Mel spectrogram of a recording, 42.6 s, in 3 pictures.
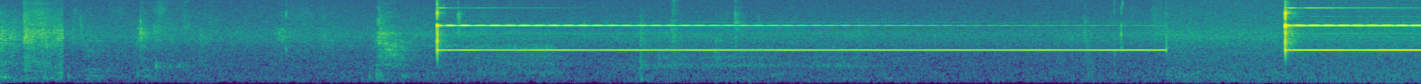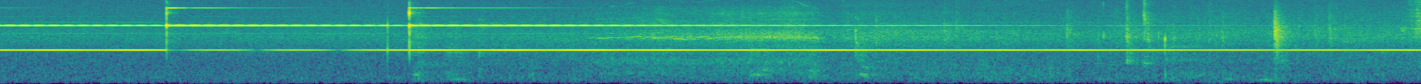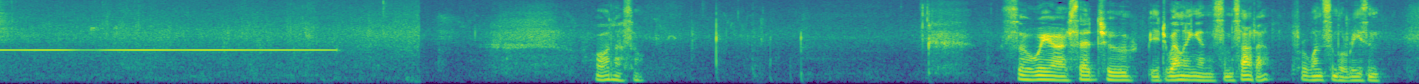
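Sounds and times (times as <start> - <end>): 
meditation timer bell chiming: 4.4 - 32.6
speech: 34.4 - 35.0, 38.6 - 42.3.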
